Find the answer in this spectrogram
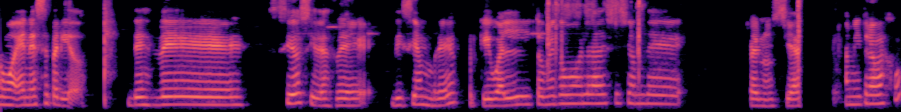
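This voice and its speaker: It is an unremarkable speaking voice, a woman's, fairly high in pitch with ordinary pitch variation. She speaks at a fairly slow pace. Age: 20s. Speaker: entrepreneur. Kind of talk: casual interview.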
